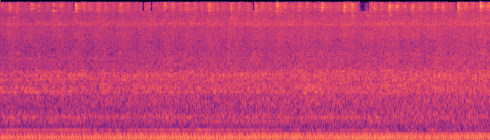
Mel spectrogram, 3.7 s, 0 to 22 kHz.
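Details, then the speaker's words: Jeep TJ with NSG370 transmission, newly installed rebuilt engine after cam break-in: steady even low idle rumble with no vibration and no whir or grinding from the previously noisy transmission underneath; gearbox quiet and healthy. "This thing is not vibrating one little bit. It is like I've never been this smooth ever."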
